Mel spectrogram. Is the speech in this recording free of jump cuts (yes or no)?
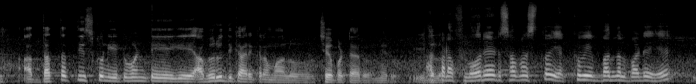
no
